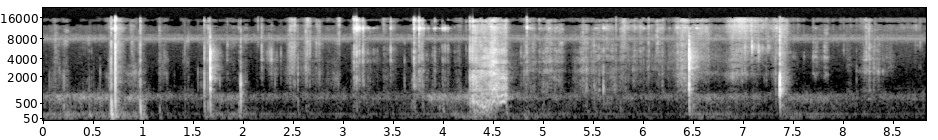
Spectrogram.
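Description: Silicone pop-it fidget toy being pressed: a handful of sharp, separate pops at uneven intervals, with a brief scuffing sound of the toy being handled a little before the middle.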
